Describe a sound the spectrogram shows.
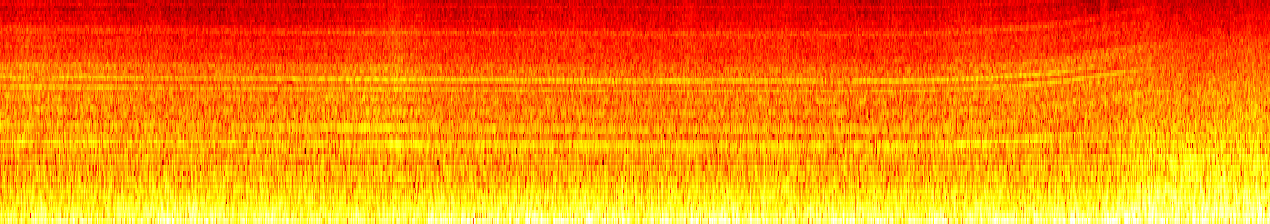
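A jet fighter's engine whines at high pitch.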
